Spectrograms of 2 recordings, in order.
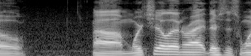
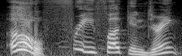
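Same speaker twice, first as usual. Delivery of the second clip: high, drawn-out excited question; drunken delight; 13 semitones higher, slower than usual. Retold or imitated. Drunk buddy seeing the free bottle, delighted. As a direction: react thrilled to free booze, slowly.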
